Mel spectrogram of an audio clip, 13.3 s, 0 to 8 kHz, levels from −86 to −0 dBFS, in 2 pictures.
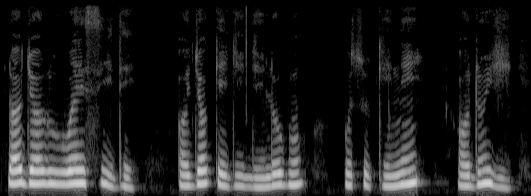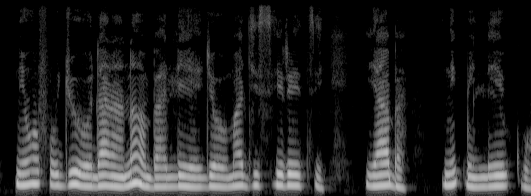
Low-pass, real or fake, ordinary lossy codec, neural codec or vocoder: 7.2 kHz; real; none; none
